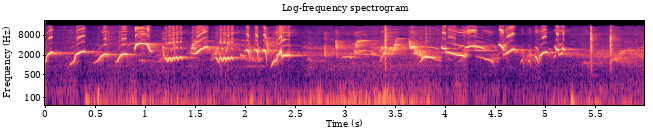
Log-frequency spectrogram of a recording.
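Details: White-rumped shama fighter bird, with rattles and rapid-fire phrases meant to provoke aggression: a dense, varied stream of quick whistled and slurred notes, rising and falling, over constant low background noise.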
